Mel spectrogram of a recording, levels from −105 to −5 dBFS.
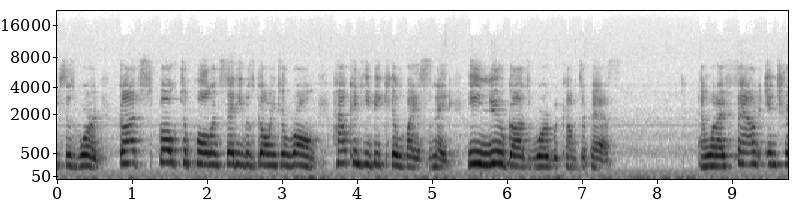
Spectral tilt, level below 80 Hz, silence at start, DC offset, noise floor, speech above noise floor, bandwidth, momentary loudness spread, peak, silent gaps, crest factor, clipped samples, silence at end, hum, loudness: -7.5 dB/octave; -56 dBFS; 0 s; 0.1%; -48 dBFS; 27 dB; 7 kHz; 11 LU; -4 dBFS; none; 16 dB; under 0.1%; 0 s; none; -21 LUFS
